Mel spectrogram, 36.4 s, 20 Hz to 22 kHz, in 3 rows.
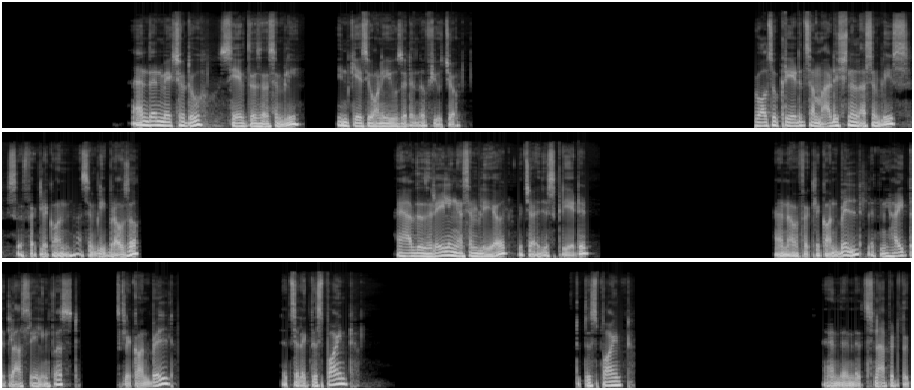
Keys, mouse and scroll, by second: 4.8-5.5 scroll down 9, 5.6-7.1 scroll up 11, 16.2 scroll down 3, 23.6 middle click, 24.8 F2, 25.8-28.3 scroll up 22, 28.3-29.8 scroll down 21, 29.8-33.5 scroll up 18, 33.5 scroll up 2, 33.9 middle click, 35.5 Right, 35.9 Left.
